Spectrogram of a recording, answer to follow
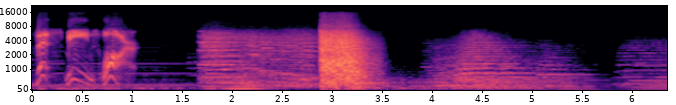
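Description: Cartoon orchestral score with a single loud firecracker-style explosion about three seconds in. In the first second there are quick whistle-like glides rising and falling. After the blast the music swells and fades away.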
